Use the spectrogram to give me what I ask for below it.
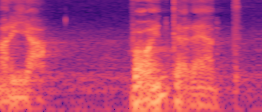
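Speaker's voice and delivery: hushed whisper, barely audible, very quiet. Acting out God's address to Maria, telling her not to fear, whispered. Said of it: "Det som man viskar så här".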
